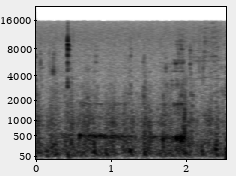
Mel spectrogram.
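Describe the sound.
Quiet chewing of ham (skinke) during a picnic tasting: soft wet mouth smacks and small clicks, with one sharp tick near the start.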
